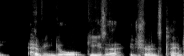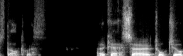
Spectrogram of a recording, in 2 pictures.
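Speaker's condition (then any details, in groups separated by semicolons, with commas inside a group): No condition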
